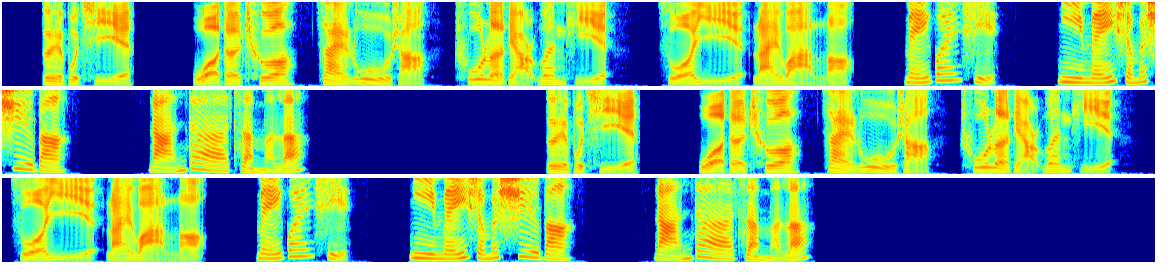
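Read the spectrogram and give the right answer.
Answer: 来晚了(车在路上出了问题)

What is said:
男:对不起,我的车在路上出了点儿问题,所以来晚了。
女:没关系,你没什么事吧?
问:男的怎么了?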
